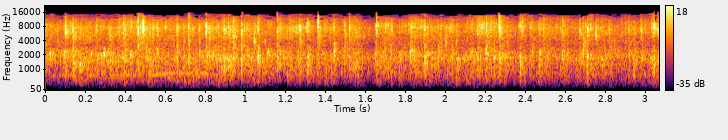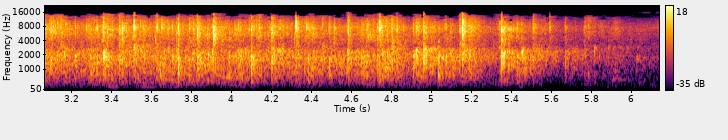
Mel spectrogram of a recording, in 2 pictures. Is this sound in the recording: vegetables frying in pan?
no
